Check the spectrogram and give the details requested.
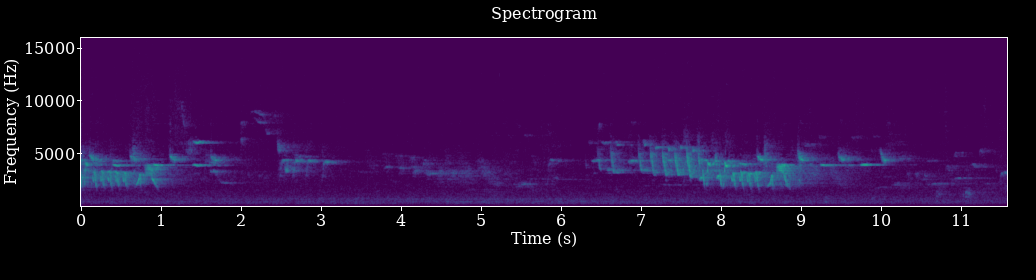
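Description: Birds chirping in rapid trills of high notes, in two bouts: one fading out in the first second and a half, a louder one from about six and a half to nine and a half seconds in, over a faint steady hiss.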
